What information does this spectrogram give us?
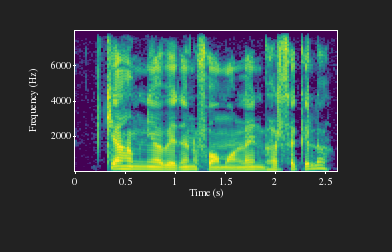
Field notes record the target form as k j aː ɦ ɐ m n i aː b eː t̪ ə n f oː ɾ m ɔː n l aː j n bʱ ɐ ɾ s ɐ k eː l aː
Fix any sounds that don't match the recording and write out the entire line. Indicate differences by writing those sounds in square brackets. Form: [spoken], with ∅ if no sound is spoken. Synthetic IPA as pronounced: k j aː ɦ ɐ m n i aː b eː [d̪] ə n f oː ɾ m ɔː n l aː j n bʱ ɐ ɾ s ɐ k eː l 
